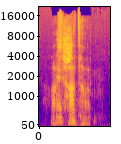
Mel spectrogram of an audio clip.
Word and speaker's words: Ashton: Now I am worried every time I pronounce A-S-H-T-O-N. It's actually pronounced Ashton.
